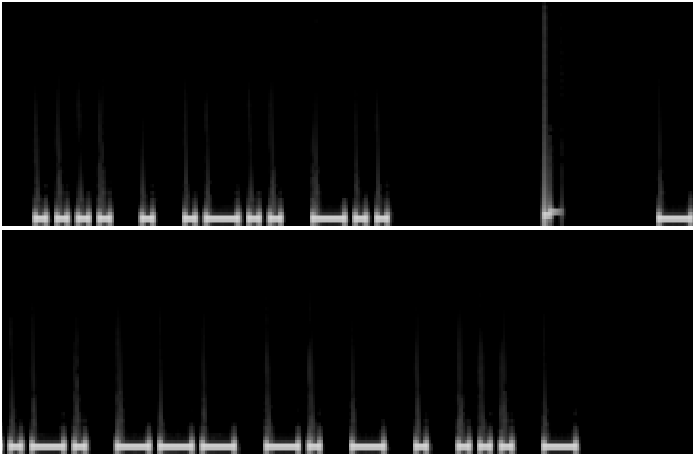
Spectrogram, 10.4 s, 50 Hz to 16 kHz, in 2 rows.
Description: Morse code, heard as a keyed tone, about 15 wpm, 700 Hz. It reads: HELD CONTEST
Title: Sentences from Top 1600 Words - New Word Drill - 15wpm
